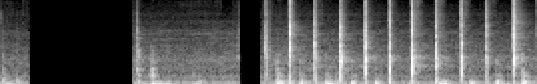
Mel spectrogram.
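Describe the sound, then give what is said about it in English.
A brief rustle gives way to a steady run of about a dozen sharp hand claps in an even, quick rhythm, each crisp and bright, with no voices. “Can you hear the clapping?”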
